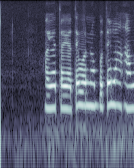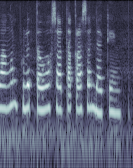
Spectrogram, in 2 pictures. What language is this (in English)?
Javanese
